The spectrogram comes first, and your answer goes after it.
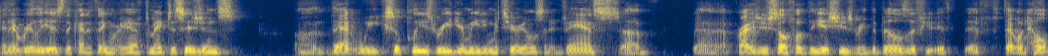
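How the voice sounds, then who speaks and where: Delivered at a fairly quick pace with ordinary pitch variation, the speech sits on a very clean recording with a silent background. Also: man, medium pitch for a man. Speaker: commission executive director. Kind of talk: public meeting roll call and report. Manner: quiet; halting with many fillers.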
